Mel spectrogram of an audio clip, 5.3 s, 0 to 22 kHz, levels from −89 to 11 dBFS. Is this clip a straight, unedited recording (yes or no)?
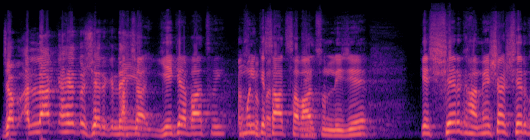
no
